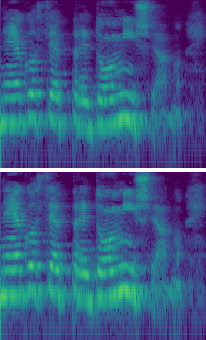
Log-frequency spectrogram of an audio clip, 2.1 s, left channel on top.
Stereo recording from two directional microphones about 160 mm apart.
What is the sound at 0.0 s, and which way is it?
A woman's voice, 5° right (ahead or behind).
